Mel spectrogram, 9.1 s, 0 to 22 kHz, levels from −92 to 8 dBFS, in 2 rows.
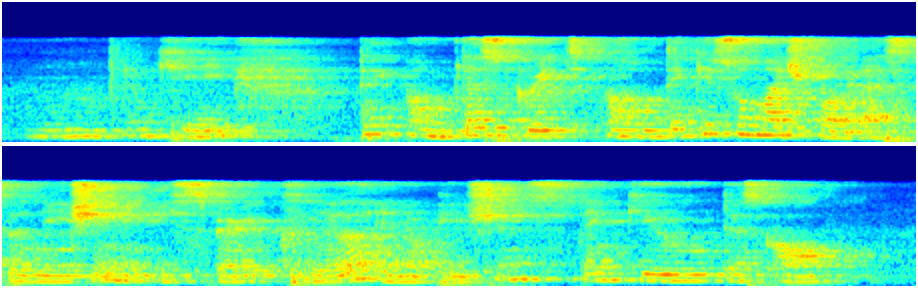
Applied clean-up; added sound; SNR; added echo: none; none; none; reverberation time 1.0 s.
